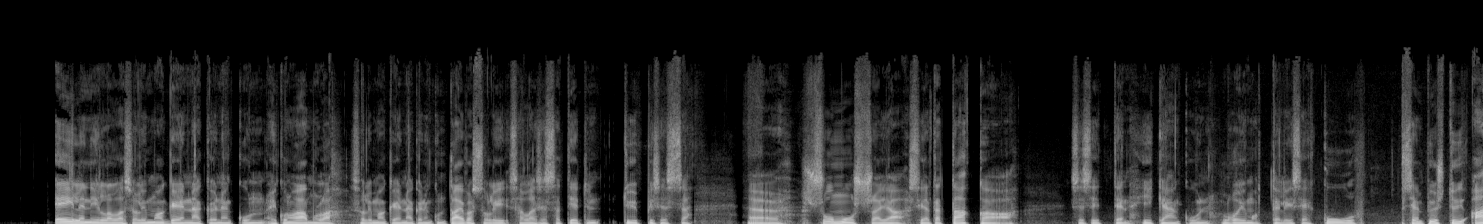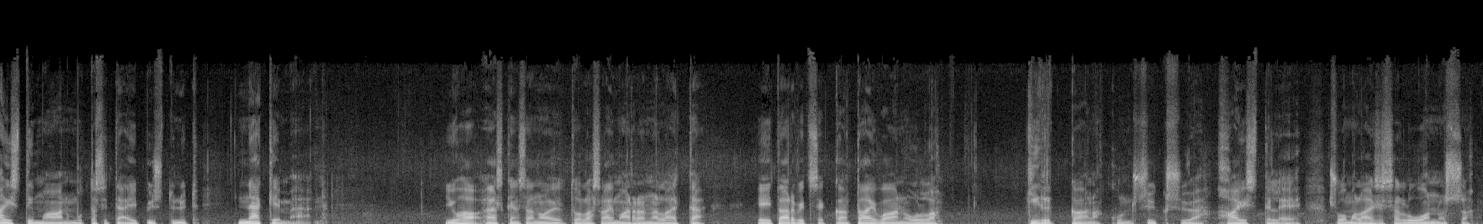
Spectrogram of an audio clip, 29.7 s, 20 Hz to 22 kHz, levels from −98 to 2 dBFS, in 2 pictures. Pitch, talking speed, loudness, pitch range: 95 Hz, 115 wpm, -23 LUFS, 90-110 Hz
